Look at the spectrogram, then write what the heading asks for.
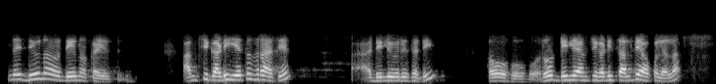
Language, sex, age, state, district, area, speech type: Marathi, male, 30-45, Maharashtra, Akola, urban, conversation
